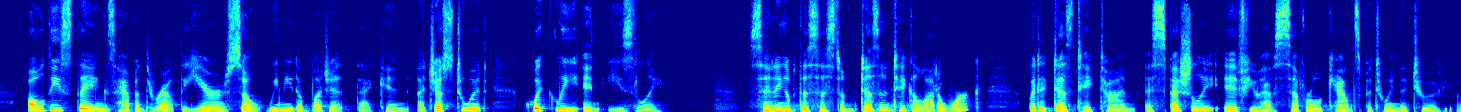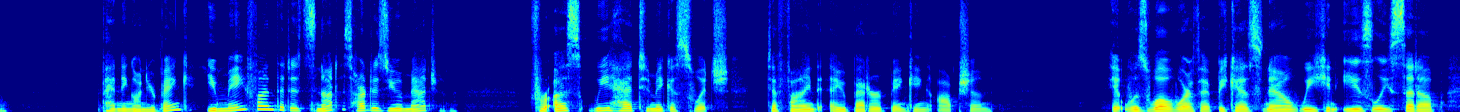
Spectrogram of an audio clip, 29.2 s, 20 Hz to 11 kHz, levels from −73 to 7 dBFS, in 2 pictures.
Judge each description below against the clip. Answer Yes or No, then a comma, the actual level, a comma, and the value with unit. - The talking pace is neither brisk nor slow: Yes, average, 180 wpm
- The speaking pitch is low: No, medium, 170 Hz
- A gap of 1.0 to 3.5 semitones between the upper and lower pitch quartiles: No, average, 4.2 semitones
